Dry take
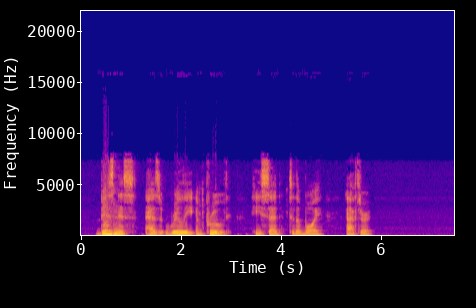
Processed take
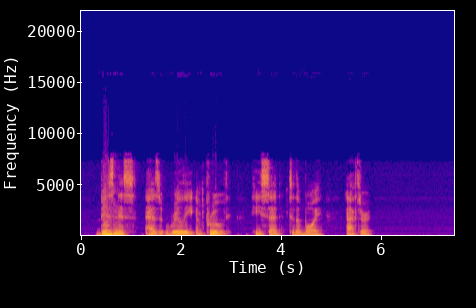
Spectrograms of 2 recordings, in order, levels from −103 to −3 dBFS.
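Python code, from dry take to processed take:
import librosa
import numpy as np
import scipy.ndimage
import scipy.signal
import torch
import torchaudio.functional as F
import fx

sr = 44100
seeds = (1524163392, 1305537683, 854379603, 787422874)

y = fx.highpass(x, sr, hz=160.0, slope=6, at=(1.8, 2.46))
y = F.gain(torch.from_numpy(y), -4.5).numpy()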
